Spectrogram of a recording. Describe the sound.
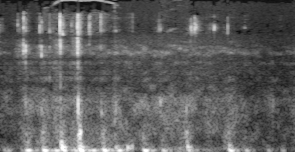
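Someone types on a computer keyboard in a quick, irregular patter of soft clicks and taps. A busy burst of keystrokes thins out into sparser presses.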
